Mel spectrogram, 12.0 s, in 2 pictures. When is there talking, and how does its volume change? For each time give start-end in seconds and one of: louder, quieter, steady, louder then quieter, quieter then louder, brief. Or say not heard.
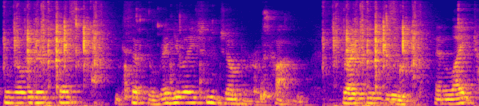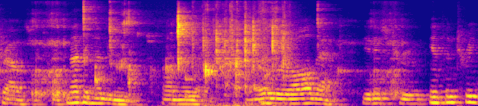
0.0-11.9 steady.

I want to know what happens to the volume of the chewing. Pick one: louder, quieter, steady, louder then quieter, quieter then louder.
louder then quieter.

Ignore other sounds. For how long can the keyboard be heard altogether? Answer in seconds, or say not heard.
4 s.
